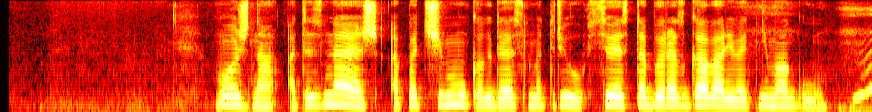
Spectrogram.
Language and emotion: Russian, neutral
